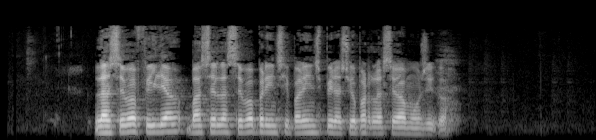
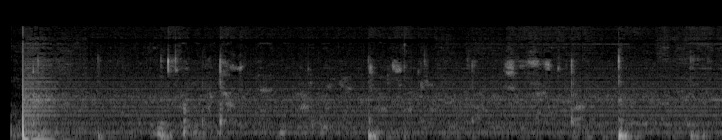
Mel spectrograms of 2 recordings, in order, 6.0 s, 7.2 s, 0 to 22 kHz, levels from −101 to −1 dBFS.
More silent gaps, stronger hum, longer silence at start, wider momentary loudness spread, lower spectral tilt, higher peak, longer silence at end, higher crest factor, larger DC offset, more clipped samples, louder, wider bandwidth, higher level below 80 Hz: neither; neither; first, 0.95 s vs 0.15 s; about the same, 14 LU vs 16 LU; second, -3 dB/octave vs -5 dB/octave; first, -2 dBFS vs -20 dBFS; first, 1.45 s vs 0 s; second, 26 dB vs 34 dB; neither; neither; first, -26 LUFS vs -53 LUFS; about the same, 11.5 kHz vs 11.5 kHz; second, -84 dBFS vs -62 dBFS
